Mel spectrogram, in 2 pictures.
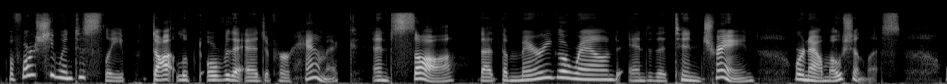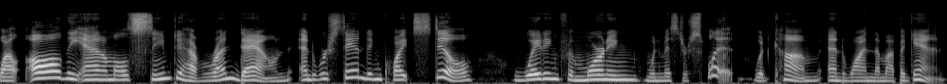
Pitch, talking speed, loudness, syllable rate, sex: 210 Hz, 170 wpm, -21 LUFS, 4.4 syllables/s, female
